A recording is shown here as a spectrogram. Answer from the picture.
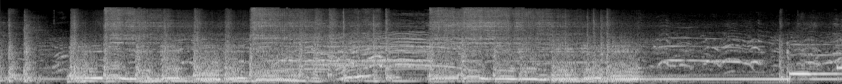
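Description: A live band plays Congolese-style music: a lead electric guitar over bass guitar and a drum kit, with cymbal crashes. For the last second or two the drums thin out, leaving a held bass note under the guitar.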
